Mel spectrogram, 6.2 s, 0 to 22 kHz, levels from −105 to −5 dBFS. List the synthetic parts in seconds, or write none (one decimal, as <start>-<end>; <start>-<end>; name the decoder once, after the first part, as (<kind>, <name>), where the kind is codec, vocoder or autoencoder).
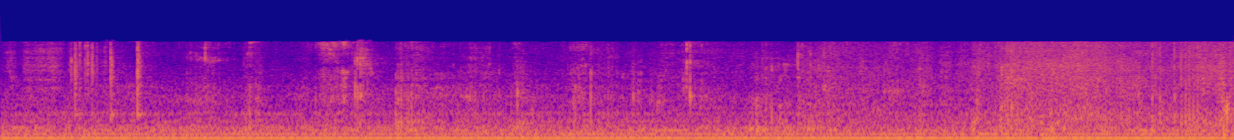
5.2-6.2 (autoencoder, DAC-VAE)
